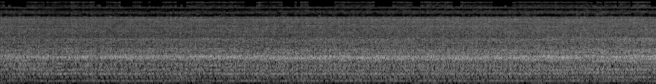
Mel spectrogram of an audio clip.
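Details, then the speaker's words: LRP 32x Spec 4.1 nitro engine on its second break-in idle tank in cold weather: fast, even buzzing idle with a soft, blubbery note and a lot of oil from the exhaust; still running rich at idle. "let's see if we're making temperatures still running rich a lot of oil coming from the exhaust"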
